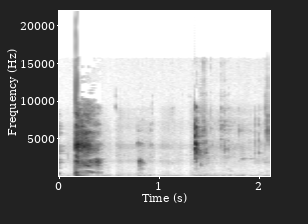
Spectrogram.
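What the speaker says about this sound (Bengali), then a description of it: "একটু কাশির ক্লিপও দিয়ে দিলাম, সরি।" A single sharp, loud cough from someone narrating a home cooking session, followed by a softer throat sound and a brief second cough-like burst, with quiet room background in between.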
